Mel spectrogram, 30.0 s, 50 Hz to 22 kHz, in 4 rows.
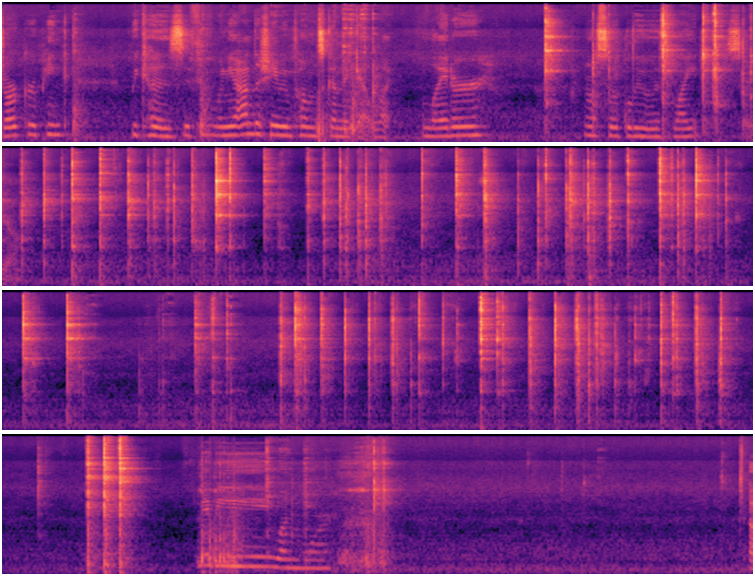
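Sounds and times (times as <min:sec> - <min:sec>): utensil clinking against bowl: 0:05.4 - 0:22.4.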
